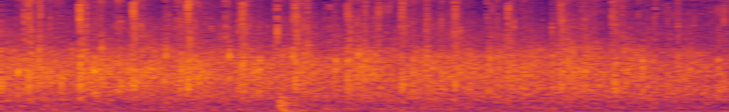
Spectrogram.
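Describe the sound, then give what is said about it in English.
A biodiesel conference crowd applauds John Deere and New Holland steadily for a few seconds, a dense, even wash of many hands clapping at once, with no voices rising above it. “So everybody take a moment to give some a round of applause to John Deere and New Holland for their support this year.”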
